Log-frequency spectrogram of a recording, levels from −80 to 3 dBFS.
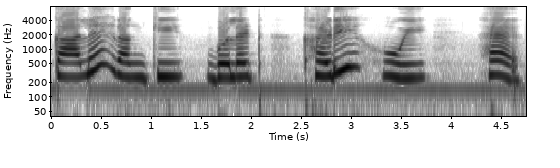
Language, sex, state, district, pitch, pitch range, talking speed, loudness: Hindi, female, Madhya Pradesh, Bhopal, 260 Hz, 175-275 Hz, 90 wpm, -11 LUFS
